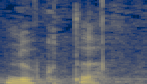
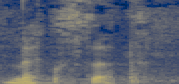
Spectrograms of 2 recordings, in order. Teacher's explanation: q-dan sonra kar samit gəldi, ona görə də k kimi tələffüz olundu.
